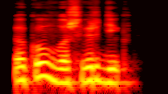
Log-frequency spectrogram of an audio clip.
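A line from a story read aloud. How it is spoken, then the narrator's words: Dry official tone. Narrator (Russian): спросил Джесс сухим официальным тоном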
